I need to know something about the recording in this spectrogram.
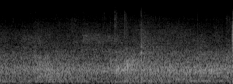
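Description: Skateboard wheels rolling on smooth concrete: a steady rumble with a few faint clicks.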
